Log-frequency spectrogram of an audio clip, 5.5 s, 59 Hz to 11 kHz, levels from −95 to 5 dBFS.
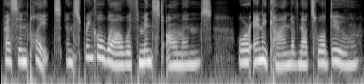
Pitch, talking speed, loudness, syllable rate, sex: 225 Hz, 175 wpm, -16 LUFS, 4.3 syllables/s, female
